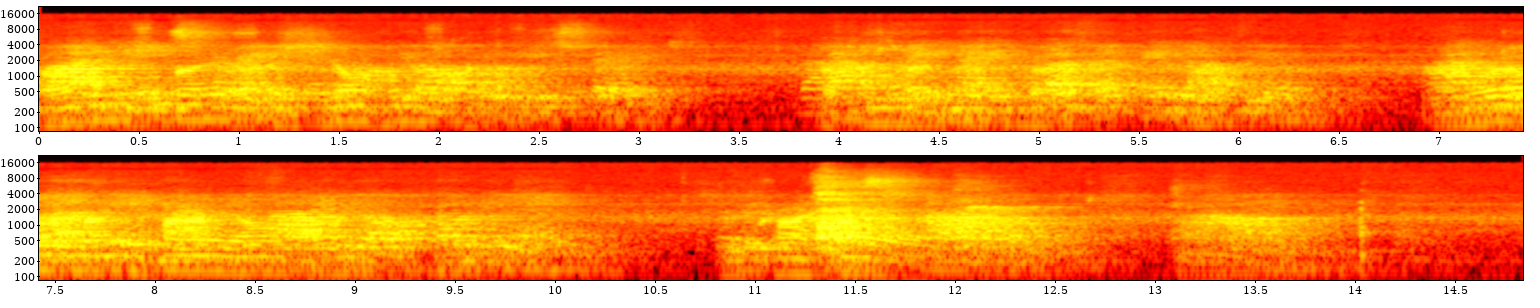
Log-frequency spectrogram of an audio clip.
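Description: A woman speaks calmly through a microphone in a large echoing hall.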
